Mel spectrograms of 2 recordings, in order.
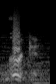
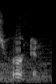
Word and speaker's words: Hurricane: Yeah, and just to clarify, it's Hurricane. I think it's almost like one syllable in Utah. It's Hurricane.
